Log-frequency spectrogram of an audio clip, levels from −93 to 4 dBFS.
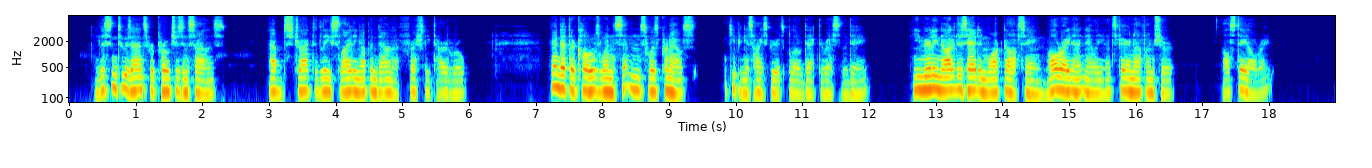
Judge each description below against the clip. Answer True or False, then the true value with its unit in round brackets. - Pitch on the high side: False (135 Hz)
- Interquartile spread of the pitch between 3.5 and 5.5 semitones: False (2.5 semitones)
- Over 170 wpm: True (185 wpm)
